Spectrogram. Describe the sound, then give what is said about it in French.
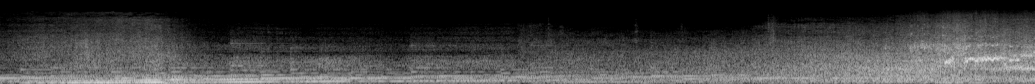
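A police car's engine revs loudly and pulls away, tires skidding and squealing on the road, with a sharp high screech rising near the end. No one speaks. “On y va, je vais chercher la voiture.”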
